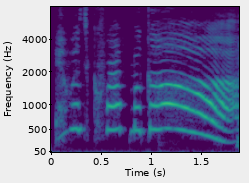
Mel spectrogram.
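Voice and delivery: slow, loud, high announcement; excited reveal. Real, not acted. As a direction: draw it out like a big reveal. Big reveal of activity.

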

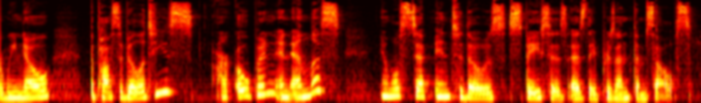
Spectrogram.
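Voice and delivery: ordinary talk

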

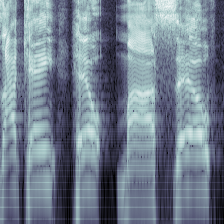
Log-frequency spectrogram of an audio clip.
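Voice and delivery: slow, high, drawn-out protest; hammed-up helpless plea; mock helpless. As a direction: stretch each word as if losing the struggle. Acting out someone resisting temptation.

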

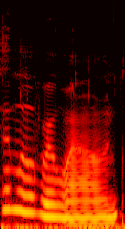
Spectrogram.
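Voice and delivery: small, soft, slow mock-tearful admission; mock pitiful. Wife answers husband's gentle question, mock pitiful. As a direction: imitate a weepy, worn-out confession. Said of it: "most of the arc of weeping".

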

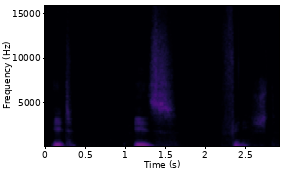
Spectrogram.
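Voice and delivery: very soft, low, broken by pauses; final breath. Retold or imitated. Jesus says it with his final breath, fading away. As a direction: let each word fade to an unvoiced end. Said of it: "with his final breath".

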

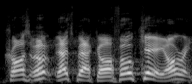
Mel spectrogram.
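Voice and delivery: loud alarmed outburst as water gushes; startled yell at the gushing water; panicked shout. Retold or imitated. Realizes water flooding, panic.

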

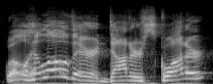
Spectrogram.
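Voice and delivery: put-on high, sing-song old man hello; high mock old man calling out; old man greeting. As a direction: greet him like a cheerful old-timer.

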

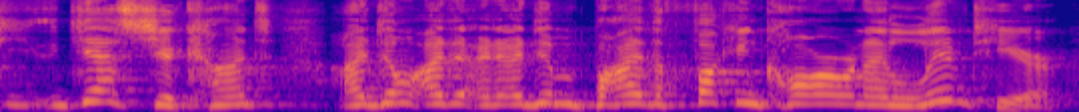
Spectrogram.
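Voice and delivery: irritated retort. Retold or imitated. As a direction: snap back at the clerk, fed up.

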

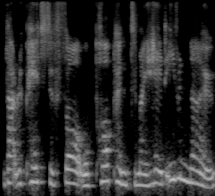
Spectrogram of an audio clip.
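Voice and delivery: ordinary talk, nothing marked

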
